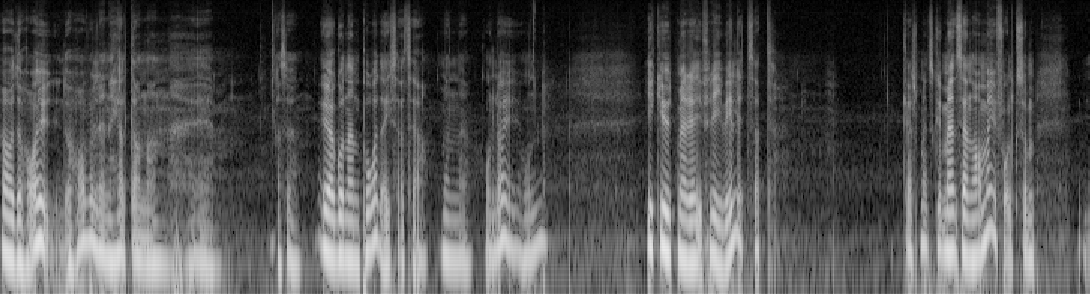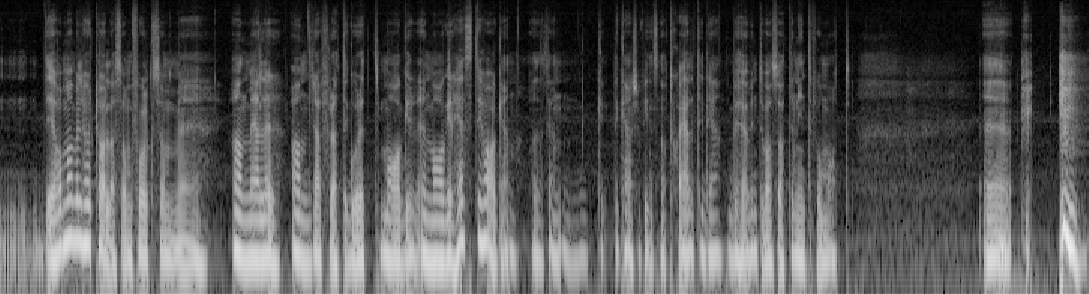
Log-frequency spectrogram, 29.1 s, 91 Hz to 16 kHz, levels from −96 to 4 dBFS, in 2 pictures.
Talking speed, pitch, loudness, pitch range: 165 wpm, 175 Hz, -20 LUFS, 160-185 Hz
